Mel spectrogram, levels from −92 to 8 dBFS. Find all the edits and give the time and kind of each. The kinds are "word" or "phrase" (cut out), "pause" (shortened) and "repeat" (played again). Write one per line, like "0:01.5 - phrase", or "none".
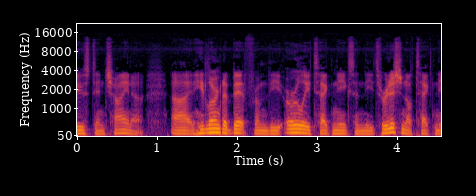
0:01.8 - word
